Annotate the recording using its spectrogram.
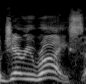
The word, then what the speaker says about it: Jerry Rice: We're pronouncing this Gerard Riche? – Something like that. – Oh, Jerry Rice. Oh, that's how you say it.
